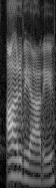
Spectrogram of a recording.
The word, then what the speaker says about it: Ottaviani: but also Raina Telgemeier and Jim, I can't pronounce it, Paviati? Paviati.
